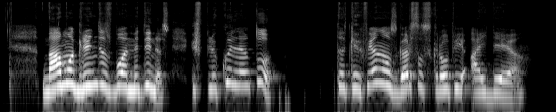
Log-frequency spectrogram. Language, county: Lithuanian, Vilnius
